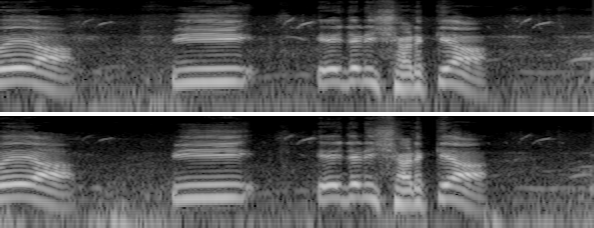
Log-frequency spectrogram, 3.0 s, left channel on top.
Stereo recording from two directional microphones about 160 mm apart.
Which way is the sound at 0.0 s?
15° right (ahead or behind).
